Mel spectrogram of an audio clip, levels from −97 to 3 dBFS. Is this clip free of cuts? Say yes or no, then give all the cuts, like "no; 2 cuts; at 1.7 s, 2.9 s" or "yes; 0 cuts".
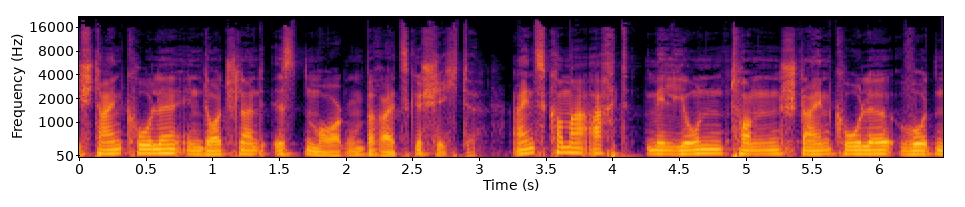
no; 1 cut; at 3.1 s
